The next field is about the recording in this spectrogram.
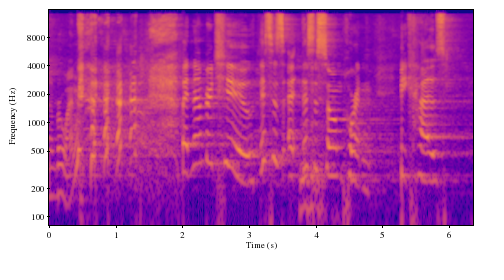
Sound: laughs

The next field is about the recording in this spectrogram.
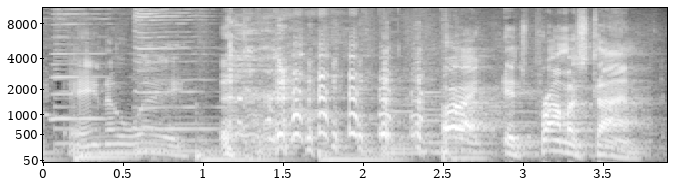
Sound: laughing

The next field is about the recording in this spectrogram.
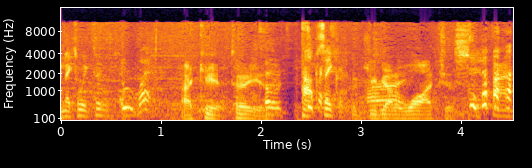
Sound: laughter

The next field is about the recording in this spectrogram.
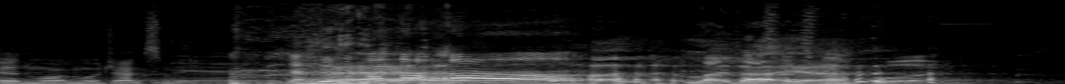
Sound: Sidemen laughing

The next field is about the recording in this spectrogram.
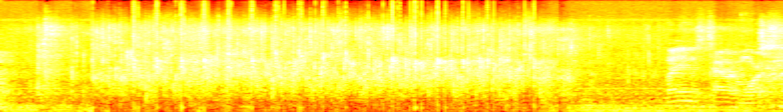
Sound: clapping

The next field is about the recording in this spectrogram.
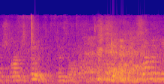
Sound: laughter

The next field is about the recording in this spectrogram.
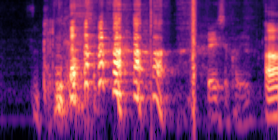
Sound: laughing

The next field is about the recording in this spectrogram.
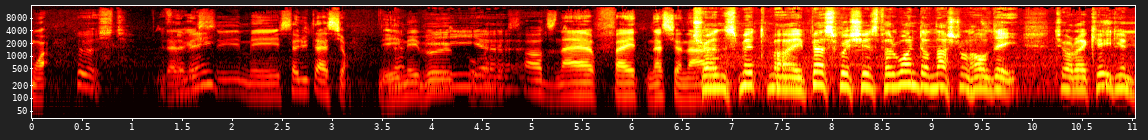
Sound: speaking French

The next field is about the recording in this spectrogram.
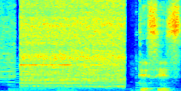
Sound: shaver buzzes; hair dryer whirs

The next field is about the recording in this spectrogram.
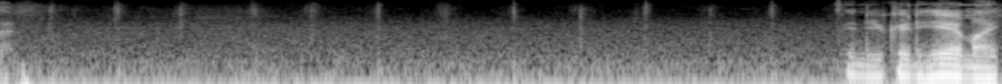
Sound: fingers tapping softly

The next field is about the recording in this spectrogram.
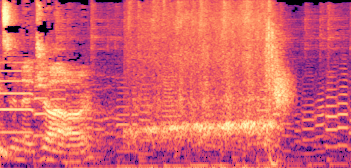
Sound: whooshing newspaper

